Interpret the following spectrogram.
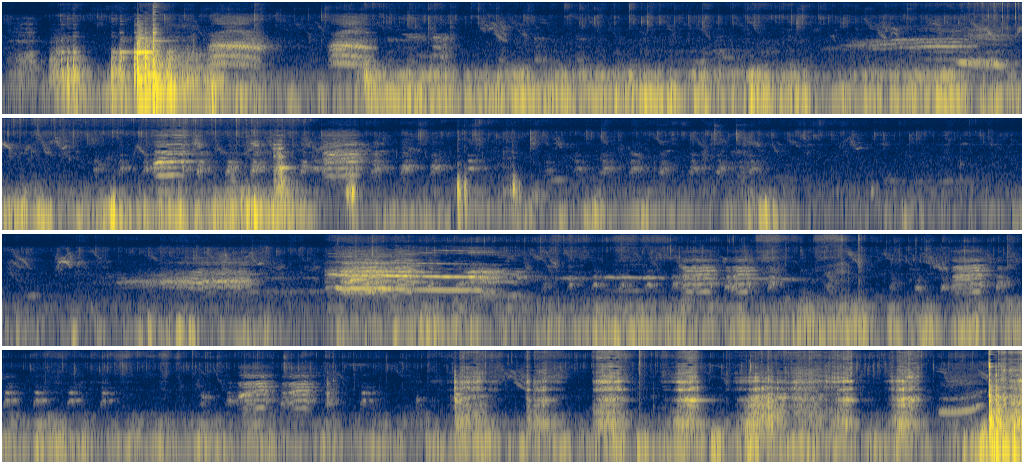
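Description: Chickens clucking and a rooster crowing, with the strongest crow about eighteen seconds in, over a low rumble during the first ten seconds. Near the end comes a run of quick knocks and clicks.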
